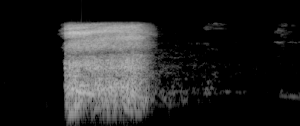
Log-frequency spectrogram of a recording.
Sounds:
Sigh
